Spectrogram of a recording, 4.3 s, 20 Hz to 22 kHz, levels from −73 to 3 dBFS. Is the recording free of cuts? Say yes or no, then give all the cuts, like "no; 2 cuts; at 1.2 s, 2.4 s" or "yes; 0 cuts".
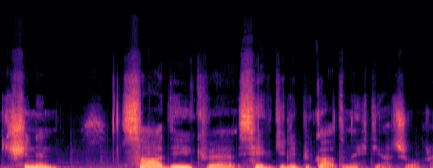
no; 1 cut; at 2.4 s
